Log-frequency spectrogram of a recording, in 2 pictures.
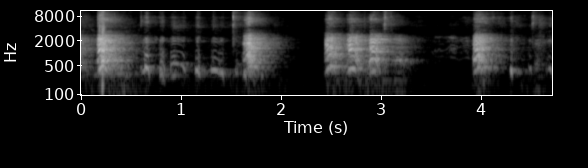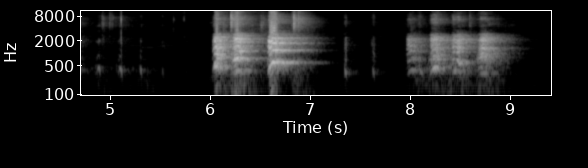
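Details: Domestic dog giving clusters of quick, rough barks separated by short pauses, with a few soft yips and clicks between the bursts.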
